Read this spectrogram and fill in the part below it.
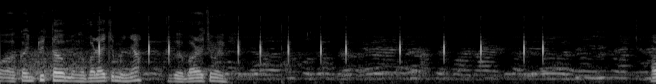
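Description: Phone keyboard taps click in quick succession.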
